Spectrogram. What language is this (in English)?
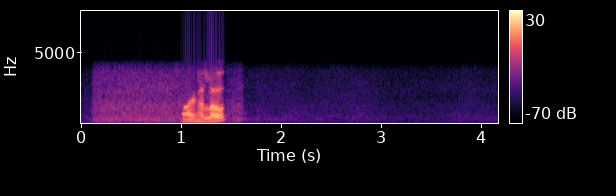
Santali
